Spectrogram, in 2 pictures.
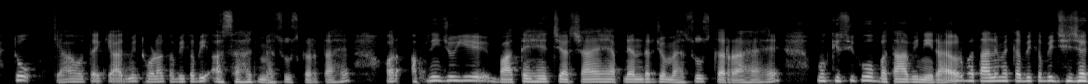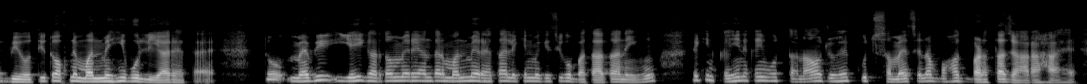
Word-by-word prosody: तो 195 -1 +2 0.3
क्या 110 - -6
होता 130 -1 -3
है - - -1
कि - - -5
आदमी 145 +2 -1
थोड़ा 130 0 0
कभी-कभी 135 +2 -2 0.2
असहज 115 0 -3
महसूस 110 +1 -5
करता 105 0 -4
है 140 +10 -6 0.4
और - - 0
अपनी 175 +2 -1
जो 180 +2 0
ये 175 -1 0 0.2
बातें 115 +5 +3
हैं, 130 0 +3
चर्चाएँ 120 -1 +1
हैं, 125 - +1
अपने 120 +1 -1
अंदर 120 0 +1
जो 125 -1 +1
महसूस 110 +6 -2
कर - - +3
रहा 105 0 0
है 125 +10 -4 0.4
वो 165 - +2
किसी 170 +2 -2
को 180 +1 +2
बता 125 -2 +3
भी 120 0 0
नहीं 110 -3 +3
रहा 100 0 +2
है - - +5
और - - +3
बताने 165 -1 +3
में 170 0 +2
कभी-कभी 165 +2 +1
झिझक 160 +2 +4
भी 130 - +3
होती, 115 +5 +2
तो 160 +1 +3
अपने 160 +1 +1
मन 140 -2 +6
में 145 0 +7
ही 150 +3 +3
वो 150 -1 +3
लिया 105 -5 +2
रहता 100 -2 -4
है। - - -9 0.5
तो 115 -2 0
मैं 150 0 +4
भी 190 +5 +2 0.3
यही 170 +3 +4
करता 160 -1 0
हूँ, 170 - +3
मेरे 170 0 +1
अंदर 165 0 +1
मन 155 -1 +1
में 170 - +5
रहता 150 +1 -1
है, 165 - +1
लेकिन 150 +1 -3
मैं 150 -2 -1
किसी 145 +1 -7
को 155 - +1
बताता 110 +1 0
नहीं 110 -2 -2
हूँ, 140 +6 -2 0.4
लेकिन 195 +1 -3
कहीं 140 +5 -1
न 180 - -2
कहीं 175 +1 -3
वो 170 -1 -3
तनाव 135 +5 0
जो 150 0 -2
है 160 +2 +1 0.2
कुछ 165 - -6
समय 125 +1 +1
से 140 - -6
ना 155 +1 +1
बहुत 140 0 -4
बढ़ता 115 +1 +3
जा 95 -2 +1
रहा 100 0 -1
है। 95 0 -10
140 Hz, 240 wpm, -25 LUFS, 115-160 Hz, 0.5 s, में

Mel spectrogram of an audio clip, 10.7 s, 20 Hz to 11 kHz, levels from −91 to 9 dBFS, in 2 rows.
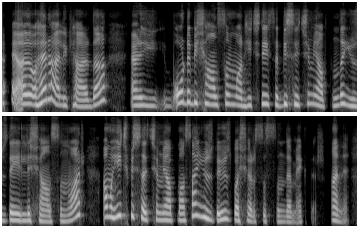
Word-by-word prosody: Yani, 275 0 +5
o 250 - +4
her 340 +8 +5
hâlükârda, 245 - 0 0.4
yani, 230 0 +2
y 220 -3 -6 0.2
orada 320 +1 +3
bir 305 - +4
şansın 270 -1 -2
var. 235 -3 -1
Hiç 225 +5 -5
değilse 260 -5 -1
bir 270 - +4
seçim 265 +1 -2
yaptığında 220 +1 -1
%50 205 -4 +1
şansın 170 0 -4
var. 360 +10 +1 0.3
Ama 300 0 +4
hiçbir 335 +2 +2
seçim 225 -8 +1
yapmazsan 200 - 0
%100 240 - +2
başarısızsın 170 -4 -4
demektir, 155 +1 -10
hani 190 -5 -2
230 Hz, 145 wpm, -23 LUFS, 200-275 Hz, 0.4 s, Yani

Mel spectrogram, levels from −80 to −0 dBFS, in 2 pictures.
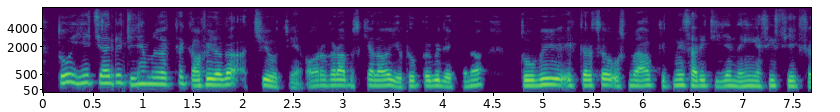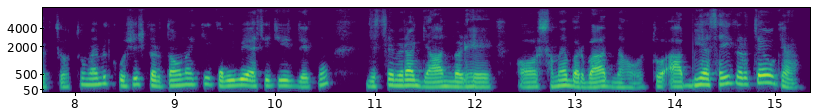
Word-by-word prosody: तो 230 +3 +3
ये 230 0 -1
चैरिटी 220 +1 +2
ची 180 - -2
हैं 200 - 0
मुझे 190 -1 0
लगता 185 +2 -4
है - - -10
काफ़ी 155 +3 +3
ज़्यादा 170 +2 +5
अच्छी 165 - -3
होती 130 -5 -2
हैं - - -9
और 145 +2 -5
अगर 160 +1 0
आप 155 -1 +1
इसके 150 +3 -6
अलावा 150 +1 +2
यूट्यूब 145 +1 -1
पे 145 - +1
भी 155 0 +2
देखो 130 0 -5
ना, 165 - -1 0.4
तो 150 0 +4
भी 170 +3 +4 0.2
एक 155 - -7
तरह 155 -1 +3
से 155 +2 -1
उसमें 155 -2 0
आप 155 +1 -1
कितनी 160 +3 -2
सारी 150 -1 +1
चीज़ें 145 +3 -1
नई 145 +1 -1
ऐसी 150 +3 -3
सीख 145 -1 -4
सकते 120 -3 -7
हो। 120 - -6
तो 180 - -6
मैं 175 +1 +1
भी 200 - -2
कोशिश 175 +5 -2
करता 150 0 +1
हूँ 160 +2 +3
ना 175 - -1
कि 190 -1 -4
कभी 145 +2 +3
भी 165 - +7
ऐसी 145 +1 -1
चीज़ 150 -1 -1
देखूँ, 125 - -3 0.4
जिससे 135 +5 -1
मेरा 155 +1 +6
ज्ञान 130 -2 0
बढ़े 125 -1 +1 0.3
और 125 0 -2
समय 150 +4 +2
बर्बाद 120 +2 +1
ना 115 - -5
हो। 110 -1 -10
तो 130 - -2
आप 130 0 0
भी 175 +3 +3
ऐसा 175 +2 +2
ही 205 - +2
करते 190 +2 +3
हो 230 -1 +7
क्या? 110 -5 -2
150 Hz, 265 wpm, -21 LUFS, 135-170 Hz, 0.4 s, भी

